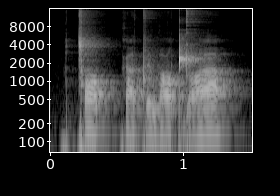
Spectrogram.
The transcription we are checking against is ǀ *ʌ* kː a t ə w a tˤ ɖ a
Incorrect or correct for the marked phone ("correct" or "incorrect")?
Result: incorrect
